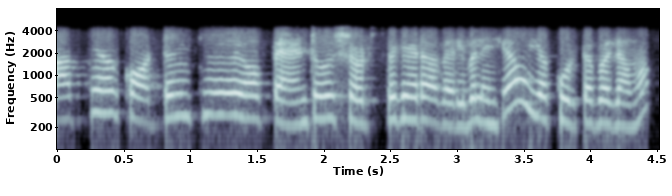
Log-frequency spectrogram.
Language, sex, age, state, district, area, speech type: Hindi, female, 30-45, Madhya Pradesh, Jabalpur, urban, conversation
